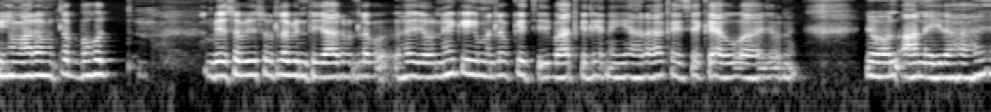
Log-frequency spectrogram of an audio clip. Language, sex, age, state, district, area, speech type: Hindi, female, 45-60, Uttar Pradesh, Lucknow, rural, spontaneous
